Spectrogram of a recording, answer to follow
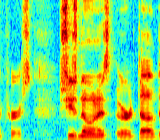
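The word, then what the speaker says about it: Peirce: hester's uh hester i i don't think it's pronounced pierce it's it's a purse i think huh i should look that up pierce it looks like pierce but it would be ie i think it's purse hester purse she's known as or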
